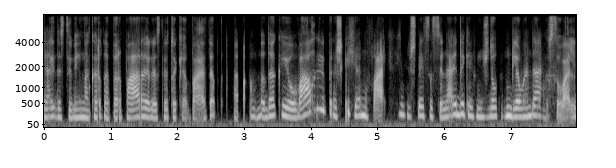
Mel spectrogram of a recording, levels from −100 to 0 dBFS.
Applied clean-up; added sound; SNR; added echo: neural diffusion model UNIVERSE++.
